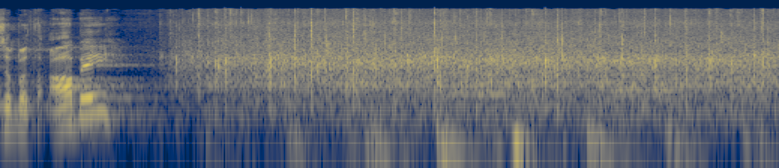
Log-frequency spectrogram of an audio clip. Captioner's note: audience applauding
